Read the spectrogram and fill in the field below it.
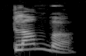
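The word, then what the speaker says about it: plumber: of February another word is यू मे be pronounce it प्लबो व्ट it actually is प्लंबर प्लंबर the next word is that pesky W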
